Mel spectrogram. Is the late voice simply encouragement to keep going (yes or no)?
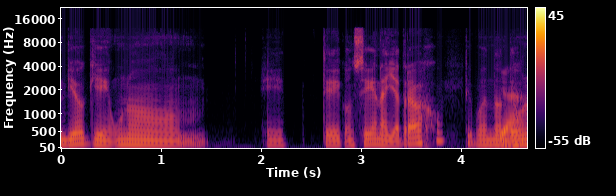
yes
